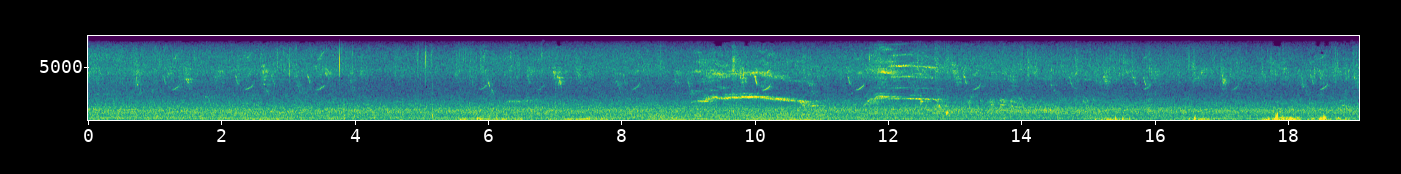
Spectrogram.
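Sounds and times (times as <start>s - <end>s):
background hiss: 0.0s - 19.0s
birds chirping: 0.6s - 19.0s
whistled bird calls: 9.0s - 14.0s.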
